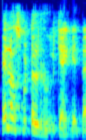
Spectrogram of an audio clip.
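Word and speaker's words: L'Hôpital: तो ये जो एल हॉस्पिटल रूल है इसमें जो एस है वो साइलेंट वर्ड है।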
